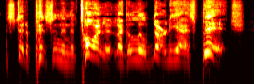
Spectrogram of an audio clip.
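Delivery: high, loud furious shouting rant; an angry stranger screaming insults in a bathroom. Retold or imitated. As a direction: rip into him, yelling. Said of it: "And he goes".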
